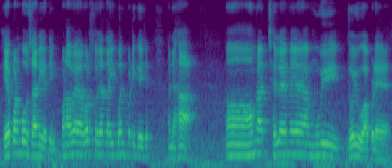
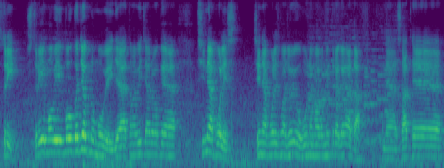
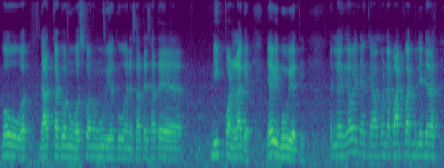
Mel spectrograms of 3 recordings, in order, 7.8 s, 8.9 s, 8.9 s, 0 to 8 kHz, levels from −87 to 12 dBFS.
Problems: none marked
